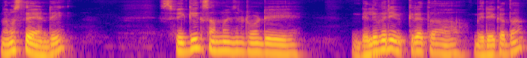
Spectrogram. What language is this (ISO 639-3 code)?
tel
